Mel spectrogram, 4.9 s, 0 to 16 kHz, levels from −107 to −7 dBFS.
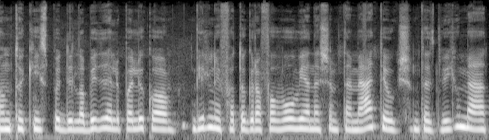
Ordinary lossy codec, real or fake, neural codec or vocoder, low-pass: Opus, 64 kbps; real; none; 14.4 kHz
